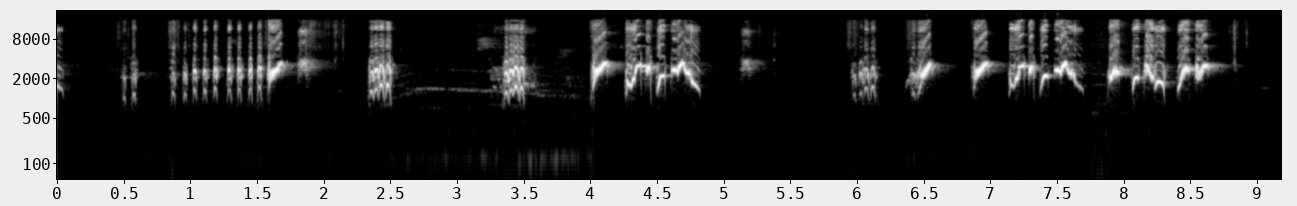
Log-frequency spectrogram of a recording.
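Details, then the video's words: A red-whiskered bulbul's morning training song: a fast rattling series of clipped notes, then spaced, bright whistled phrases with upward and downward slurs, growing busier toward the end. "Luyện chào mào hót sáng"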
